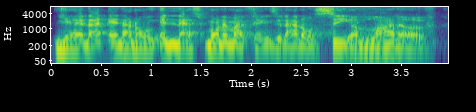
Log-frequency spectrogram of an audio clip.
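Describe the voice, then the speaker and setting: A man's voice: on the low side, flat delivery, a little fast. A man hosting a podcast interview, admiring and searching for his words as he asks questions. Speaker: podcast host.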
